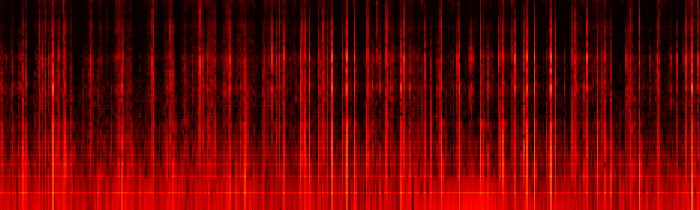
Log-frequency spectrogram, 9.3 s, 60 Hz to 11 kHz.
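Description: Long acrylic nails scratch and tap from above on the microphone capsules of a Tascam DR-05 handheld recorder, which has a plastic body with metal mic grilles. The result is a dense stream of dry, bright clicks and scratchy crackles with no ring. A band of tone near 1.3 kHz and another higher up stand out over a faint low rumble.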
